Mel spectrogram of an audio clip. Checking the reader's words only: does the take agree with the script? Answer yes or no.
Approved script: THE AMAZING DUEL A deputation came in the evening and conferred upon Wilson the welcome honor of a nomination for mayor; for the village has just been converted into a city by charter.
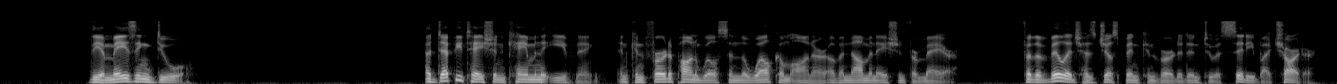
yes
